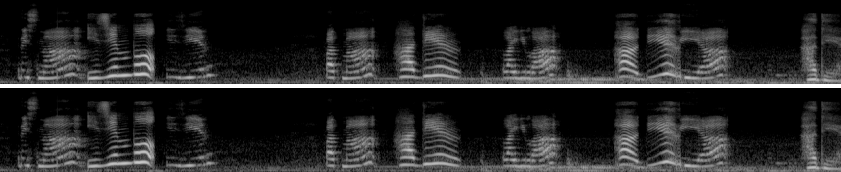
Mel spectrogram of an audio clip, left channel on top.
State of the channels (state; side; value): identical; both; correlation 1.00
